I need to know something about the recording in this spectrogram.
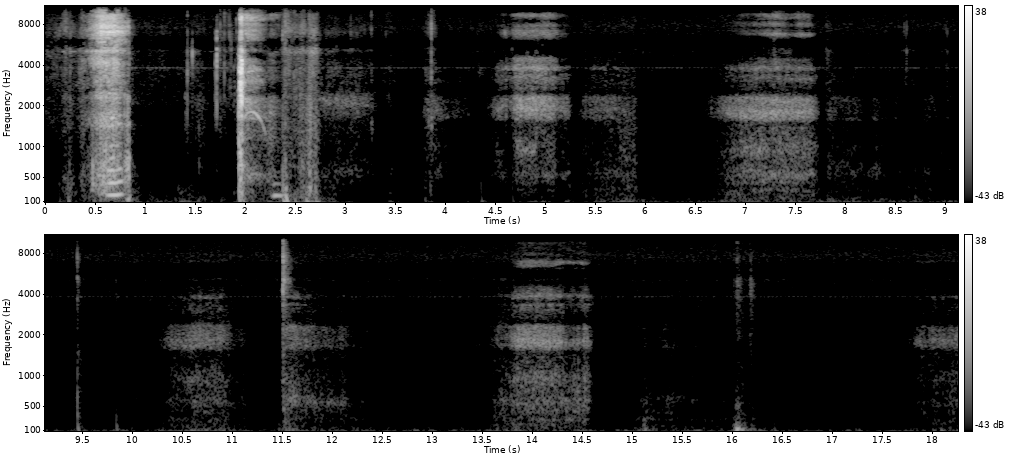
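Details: light wheezy coughs and a couple stifled sneezes, then breaths with a faint whistling wheeze; person unsure whether a cold is starting or asthma is flaring; wheezy cough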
